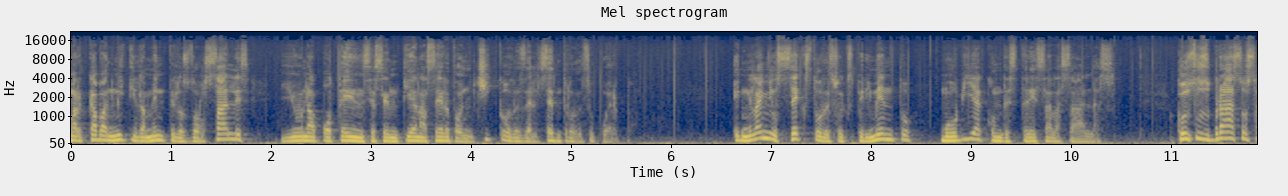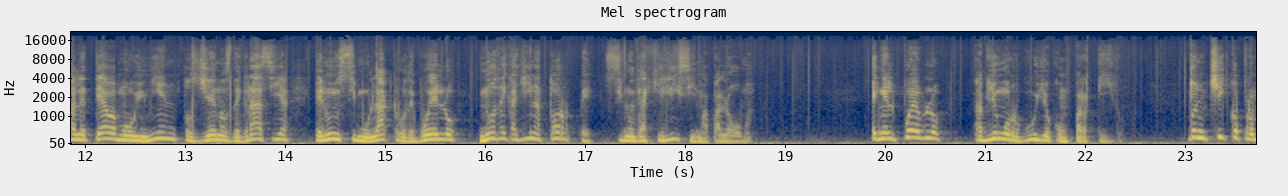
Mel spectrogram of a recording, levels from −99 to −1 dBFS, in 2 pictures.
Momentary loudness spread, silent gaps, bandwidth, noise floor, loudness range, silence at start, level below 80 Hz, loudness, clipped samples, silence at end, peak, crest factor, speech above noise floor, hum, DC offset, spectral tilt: 11 LU; none; 18.5 kHz; -43 dBFS; 4 LU; 0 s; -42 dBFS; -20 LUFS; under 0.1%; 0 s; -2 dBFS; 18 dB; 23 dB; none; under 0.1%; -5 dB/octave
